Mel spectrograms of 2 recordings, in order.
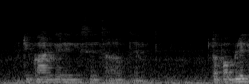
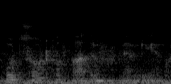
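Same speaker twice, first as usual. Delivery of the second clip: whispering; 8 dB quieter than usual. Acted. Weary self-pity before outburst.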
